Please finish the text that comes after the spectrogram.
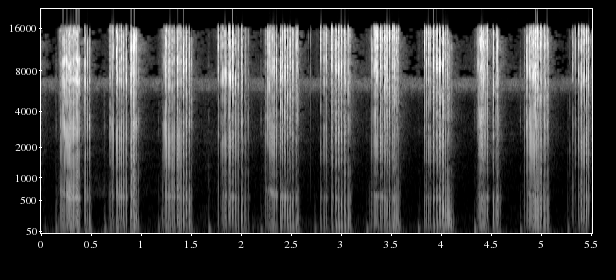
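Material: Plastic.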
